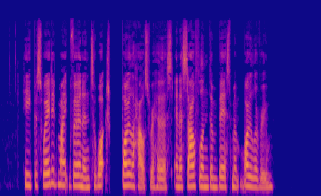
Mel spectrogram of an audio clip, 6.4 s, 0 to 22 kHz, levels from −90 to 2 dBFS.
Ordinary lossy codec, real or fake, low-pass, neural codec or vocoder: MP3, 64 kbps; real; 14.4 kHz; none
